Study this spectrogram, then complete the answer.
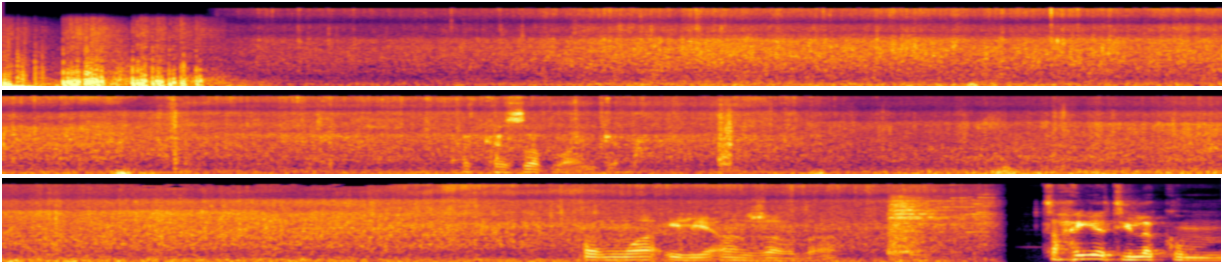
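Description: Fountain water splashes and gurgles steadily outdoors.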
